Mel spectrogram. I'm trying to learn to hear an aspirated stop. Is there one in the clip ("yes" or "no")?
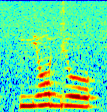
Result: no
